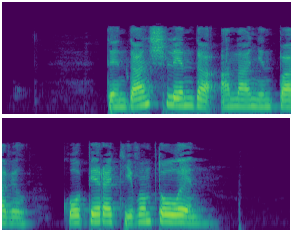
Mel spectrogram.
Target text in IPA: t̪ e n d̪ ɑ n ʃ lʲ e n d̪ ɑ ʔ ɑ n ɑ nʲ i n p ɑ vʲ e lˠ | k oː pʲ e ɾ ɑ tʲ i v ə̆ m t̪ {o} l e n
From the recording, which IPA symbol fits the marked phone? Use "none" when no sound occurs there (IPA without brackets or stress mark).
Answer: o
